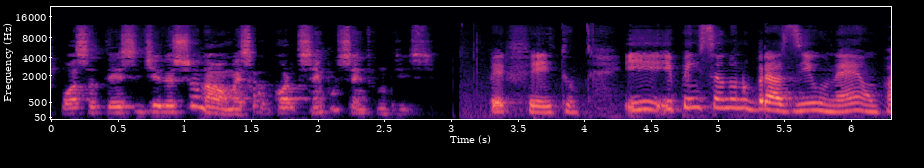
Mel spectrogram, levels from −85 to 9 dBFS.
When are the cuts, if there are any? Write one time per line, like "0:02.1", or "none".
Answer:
0:01.5
0:02.6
